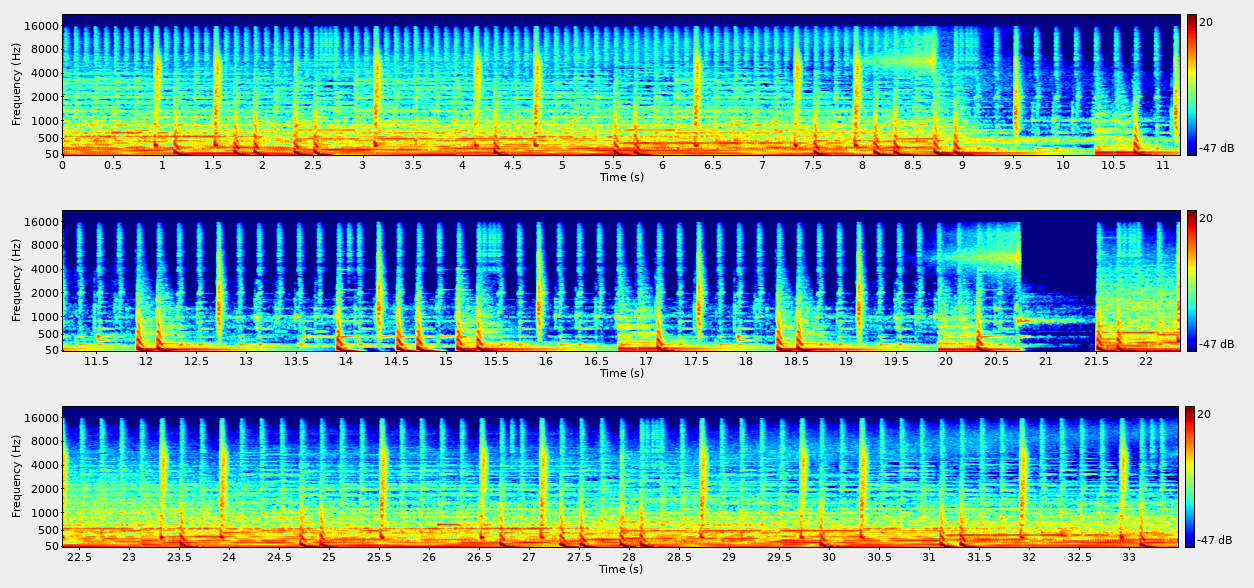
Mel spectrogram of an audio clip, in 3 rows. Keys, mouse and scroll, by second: 6.8 click, 10.8 click, 14.4 click, 17.1 click, 20.2-22.5 alt+shift+drag, 24.0-25.5 alt+drag, 25.5-28.4 alt+drag, 28.4-30.9 alt+drag, 30.9-33.4 alt+drag.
